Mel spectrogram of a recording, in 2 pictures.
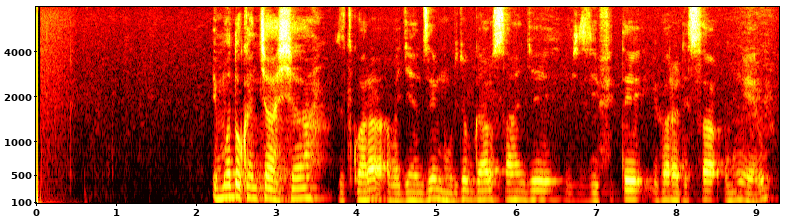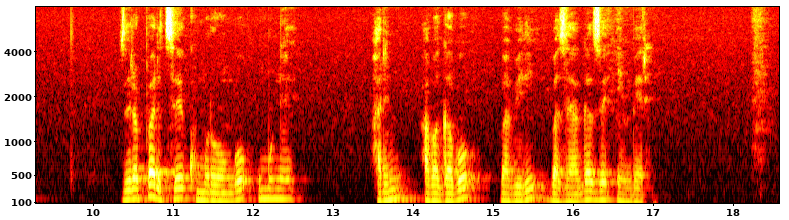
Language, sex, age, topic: Kinyarwanda, male, 18-24, finance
